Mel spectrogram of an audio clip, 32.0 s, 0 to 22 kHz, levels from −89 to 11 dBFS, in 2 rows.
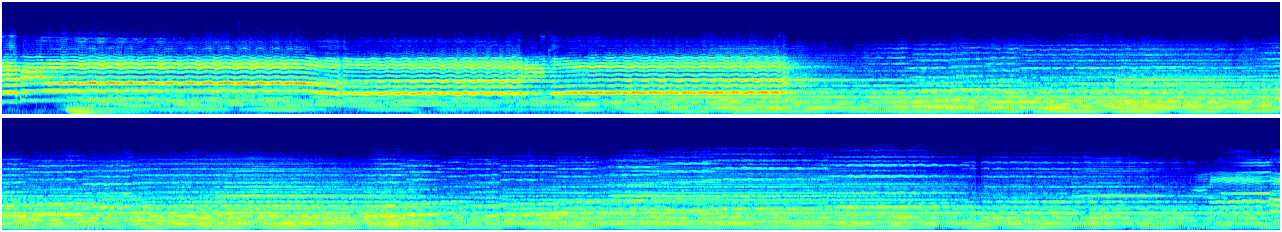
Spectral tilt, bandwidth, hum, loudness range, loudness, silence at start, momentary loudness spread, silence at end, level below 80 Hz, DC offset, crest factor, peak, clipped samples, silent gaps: -6 dB/octave; 7.8 kHz; none; 15 LU; -23 LUFS; 0 s; 17 LU; 0 s; -50 dBFS; under 0.1%; 16 dB; -6 dBFS; under 0.1%; none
